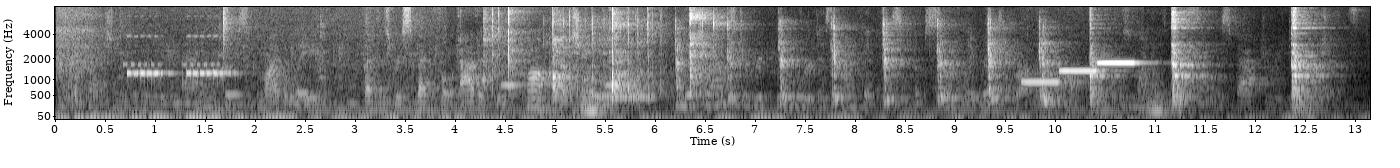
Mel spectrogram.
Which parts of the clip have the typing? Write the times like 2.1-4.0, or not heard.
4.2-6.8.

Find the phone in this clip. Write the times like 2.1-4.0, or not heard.
0.1-1.7, 5.3-6.0, 9.7-10.8.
